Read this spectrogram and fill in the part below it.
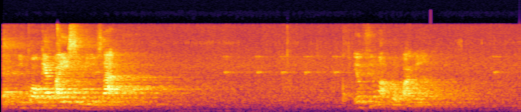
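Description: An elderly man speaks emphatically nearby.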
